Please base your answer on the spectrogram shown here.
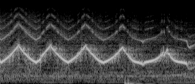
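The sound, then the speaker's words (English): Shrill car alarm in Russia wailing loudly and continuously, its pitch sweeping rapidly up and down in a steady repeating cycle about every third of a second, with no voices. “Shrill car alarms are now popular in Russia.”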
